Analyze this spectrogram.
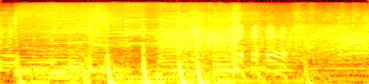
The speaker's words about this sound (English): it's always odd getting rounds of applause. I'll be honest. It is not something I don't know if you can get used to or not.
